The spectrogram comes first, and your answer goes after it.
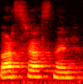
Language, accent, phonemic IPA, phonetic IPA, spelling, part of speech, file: Armenian, Eastern Armenian, /bɑɾt͡sʰɾɑt͡sʰˈnel/, [bɑɾt͡sʰɾɑt͡sʰnél], բարձրացնել, verb, Hy-բարձրացնել.ogg
- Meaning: causative of բարձրանալ (barjranal), to raise, heave, elevate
